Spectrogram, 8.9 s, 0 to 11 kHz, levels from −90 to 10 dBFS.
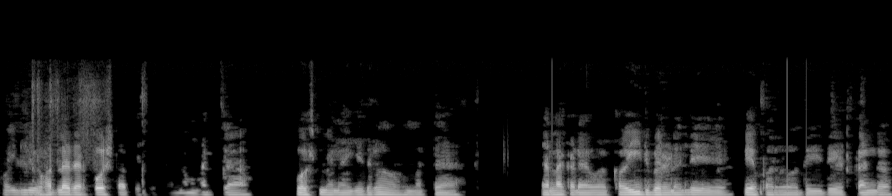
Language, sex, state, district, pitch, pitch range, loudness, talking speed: Kannada, male, Karnataka, Shimoga, 110 Hz, 105-115 Hz, -20 LUFS, 130 wpm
